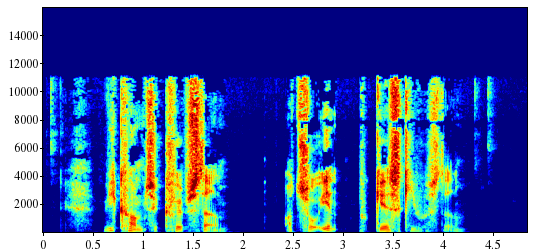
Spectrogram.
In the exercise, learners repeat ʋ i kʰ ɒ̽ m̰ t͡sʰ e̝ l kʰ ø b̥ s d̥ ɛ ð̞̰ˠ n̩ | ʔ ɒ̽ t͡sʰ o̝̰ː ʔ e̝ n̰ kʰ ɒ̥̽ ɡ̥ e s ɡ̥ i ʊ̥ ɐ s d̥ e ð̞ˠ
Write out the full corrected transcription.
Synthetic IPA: ʋ i kʰ ɒ̽ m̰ t͡sʰ e̝ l kʰ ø b̥ s d̥ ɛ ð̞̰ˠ n̩ | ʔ ɒ̽ t͡sʰ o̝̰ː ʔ e̝ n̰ pʰ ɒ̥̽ ɡ̥ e s ɡ̥ i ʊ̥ ɐ s d̥ e ð̞ˠ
